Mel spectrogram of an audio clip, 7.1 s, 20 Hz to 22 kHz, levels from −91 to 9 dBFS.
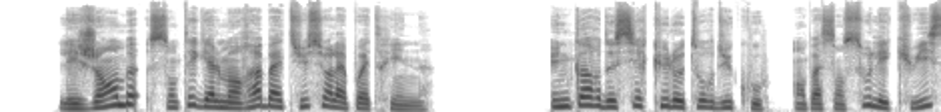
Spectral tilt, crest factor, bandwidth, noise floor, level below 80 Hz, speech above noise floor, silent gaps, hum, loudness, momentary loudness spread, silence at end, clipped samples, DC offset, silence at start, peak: -3 dB/octave; 18 dB; over 20 kHz; under -90 dBFS; -72 dBFS; over 65 dB; 3.27-4.08 s; none; -25 LUFS; 12 LU; 0 s; under 0.1%; under 0.1%; 0.45 s; -8 dBFS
